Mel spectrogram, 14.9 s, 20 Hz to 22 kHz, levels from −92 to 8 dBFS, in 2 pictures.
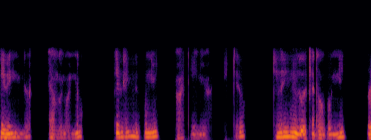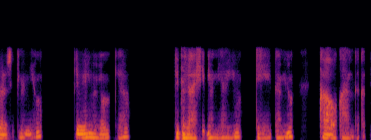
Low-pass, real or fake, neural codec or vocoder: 5.4 kHz; fake; codec, 16 kHz, 1 kbps, FreqCodec, smaller model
